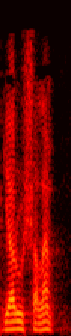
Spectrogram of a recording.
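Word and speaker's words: Yerushalem (ירושלים): In the Hebrew language, I may not pronounce it properly, but Jerusalem sounds more like Yerushalem.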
